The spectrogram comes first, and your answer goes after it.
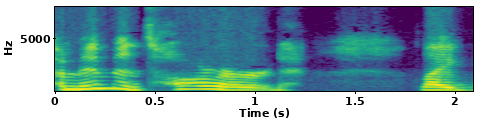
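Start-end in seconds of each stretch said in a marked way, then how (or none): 0.0-1.2 mock whiny, complaining voice. Voicing a phrase the way they heard it, mock-whiny voice. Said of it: "I heard it in a kind of like a whiny voice".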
